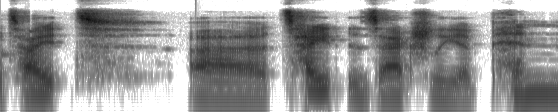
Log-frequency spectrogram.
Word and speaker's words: Tite: By the way, I pronounced the name Kubo Tight.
